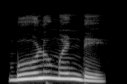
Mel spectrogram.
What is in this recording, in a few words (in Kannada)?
"ಬೋಳುಮಂಡೆ", Kannada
